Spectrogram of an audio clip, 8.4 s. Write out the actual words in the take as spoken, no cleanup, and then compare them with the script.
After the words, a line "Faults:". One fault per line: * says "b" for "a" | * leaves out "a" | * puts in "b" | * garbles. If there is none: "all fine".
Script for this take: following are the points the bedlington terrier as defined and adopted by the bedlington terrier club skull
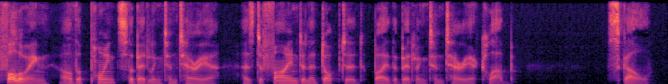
following are the points the bedlington terrier as defined and adopted by the bedlington terrier club skull
Faults:
all fine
